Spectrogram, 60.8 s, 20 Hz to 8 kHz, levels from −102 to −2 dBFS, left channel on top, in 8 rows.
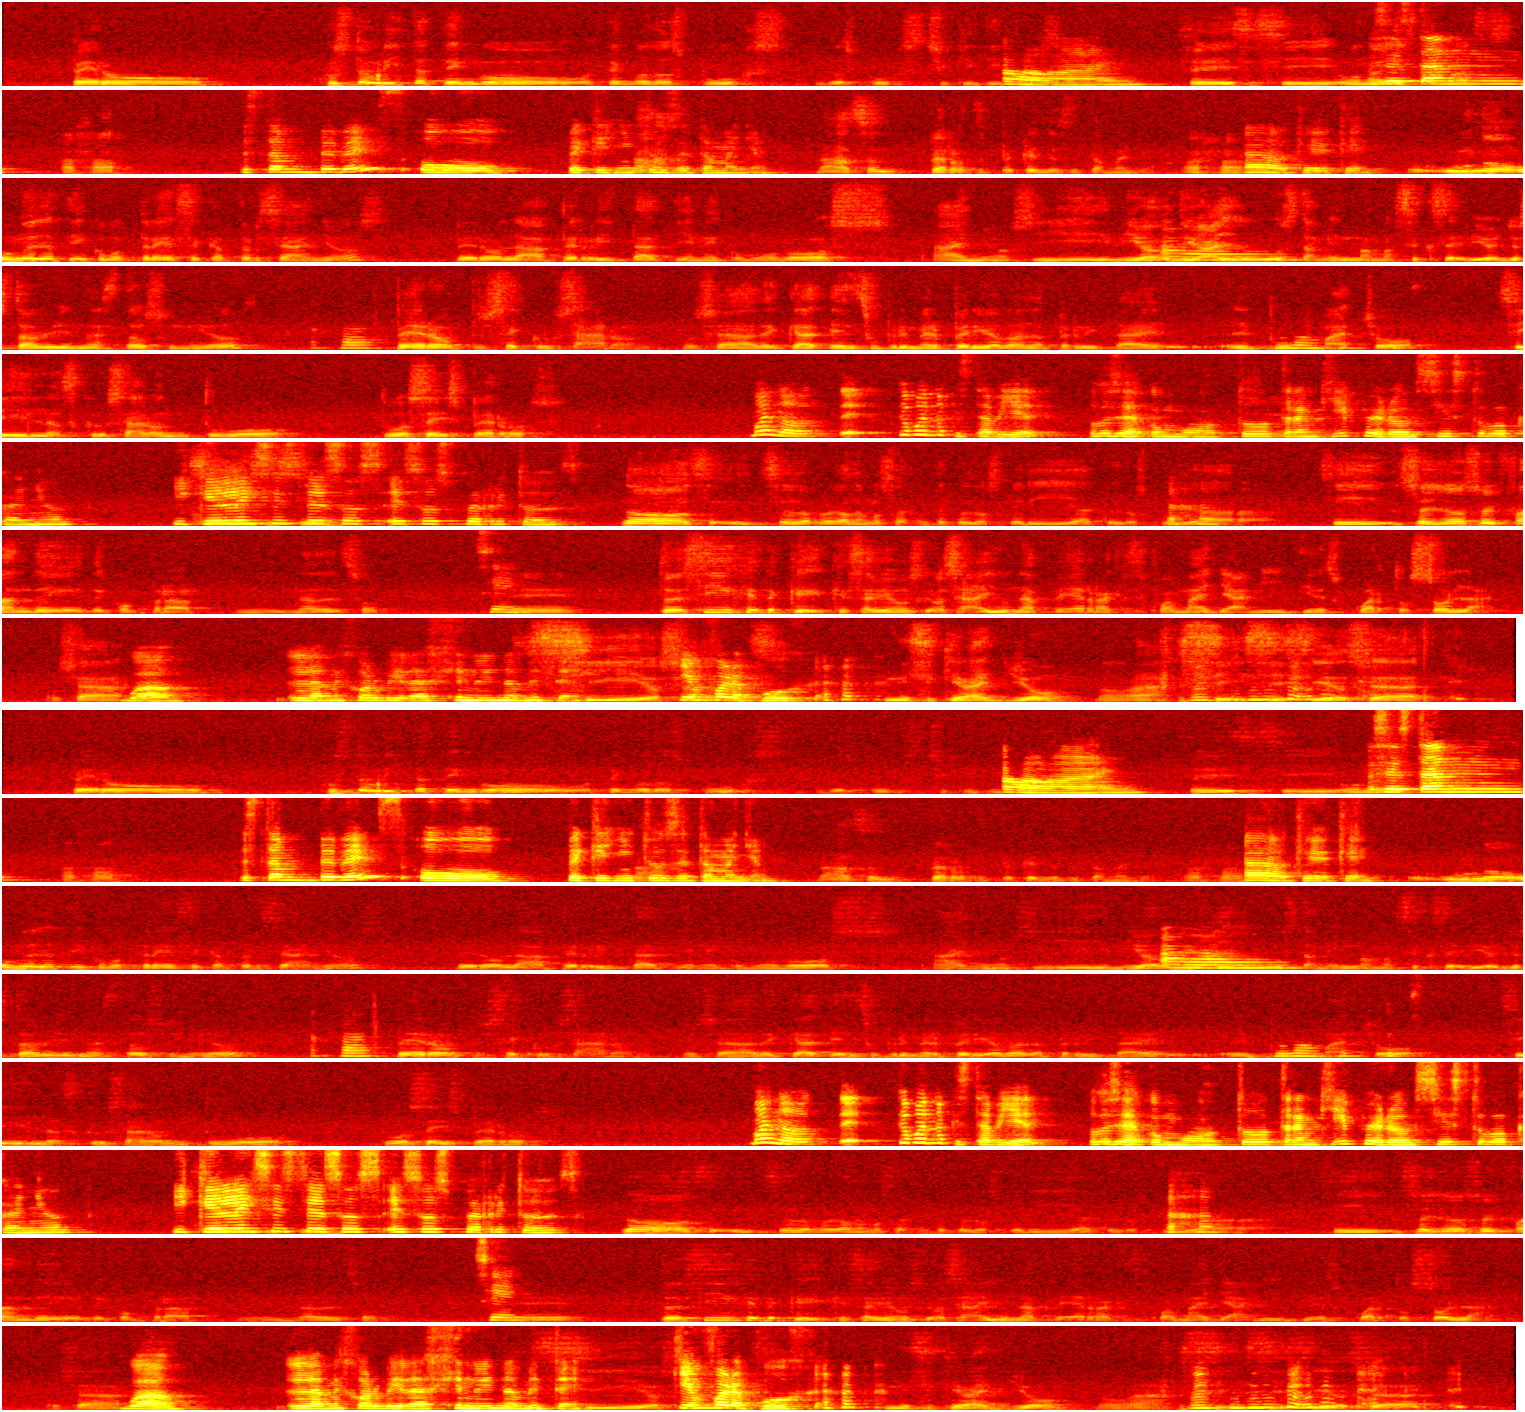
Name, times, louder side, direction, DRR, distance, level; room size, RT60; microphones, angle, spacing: voice 1, 0.4-1.1 1.6-5.2 5.9-7.4 7.9-8.2 10.8-10.9 11.7-13.9 14.6-17.1 17.5-24.1 24.8-29.9 30.3-31.9 32.3-33.2 36.7-37.0 39.0-39.7 41.1-47.5 48.1-48.5 48.9-53.1 53.5-53.9 55.9-57.0 57.7-60.4, left 3 dB, 75° left, 0.7 m, -38 dB
voice 2, 5.0-5.7 6.8-7.6 8.8-10.2 10.4-11.5 13.8-14.5 21.0-21.7 24.5-24.7 29.2-29.8 34.2-38.4 38.9-40.9 43.9-44.1 48.0-48.3 53.8-54.2 54.7-56.2 56.6-57.5 59.2-59.9, right 5 dB, 55° right, 0.5 m, -25 dB
16.5 x 6.2 x 5.0 m
head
